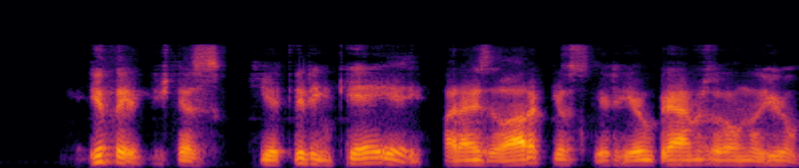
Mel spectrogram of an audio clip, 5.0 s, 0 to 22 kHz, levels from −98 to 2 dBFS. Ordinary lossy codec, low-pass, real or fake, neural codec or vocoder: AAC, 48 kbps; 7.2 kHz; fake; codec, 16 kHz, 1 kbps, FunCodec, trained on LibriTTS, 50 frames a second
